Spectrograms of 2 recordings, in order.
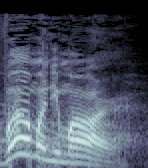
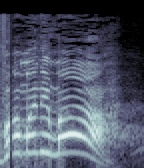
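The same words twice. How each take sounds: First: It is said flatly, with low energy. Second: It is said with lively, high energy.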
